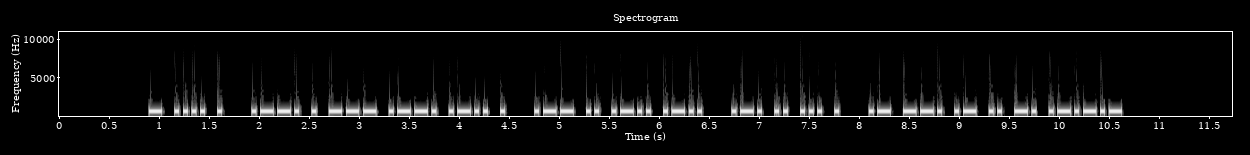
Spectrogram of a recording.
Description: Morse code, heard as a keyed tone, about 28 wpm, 700 Hz. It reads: THE PEOPLE WILL RISE AGAIN.
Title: Sentences from Top 1000 Words - Review Part 6 - 28wpm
